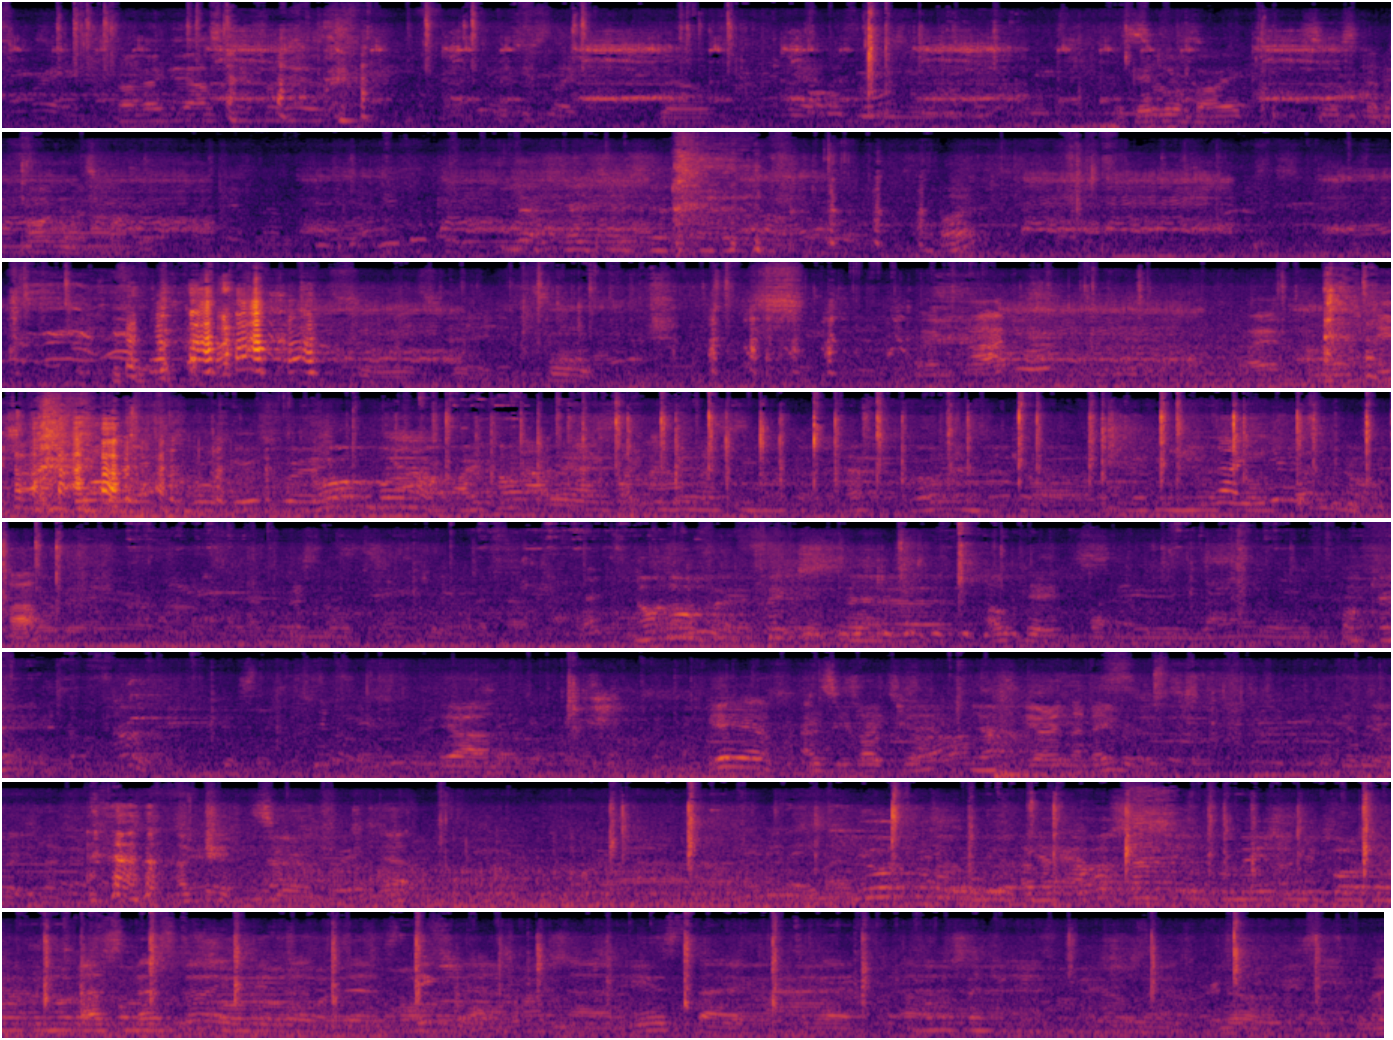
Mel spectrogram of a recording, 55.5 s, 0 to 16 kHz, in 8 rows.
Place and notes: dkfrf @ mittenmang
30.05.2008: dkfrf / das kleine field recording festival @ mittenmang, corner friedel-/lenaustr. relaxed atmoshpere before the concert, funny sounds. performances by Alessandro Bosetti, Soichiro Mitsuya, Michael Northam, Ben Owen
Berlin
